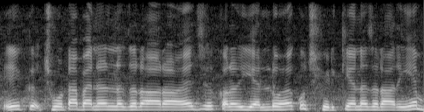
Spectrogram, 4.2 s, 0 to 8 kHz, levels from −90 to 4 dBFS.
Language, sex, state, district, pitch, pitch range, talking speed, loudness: Hindi, female, Uttar Pradesh, Muzaffarnagar, 210 Hz, 205-225 Hz, 270 wpm, -13 LUFS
